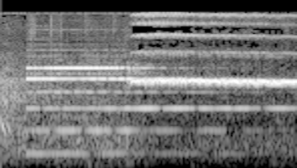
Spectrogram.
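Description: Wrestling timer buzzer sounding, joined about a second in by a louder, higher, long steady blast, likely the referee's whistle. Together they signal a stop in the bout.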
